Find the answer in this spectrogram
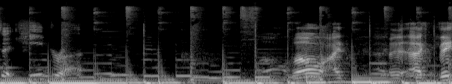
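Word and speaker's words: Hedorah: I pronounce it. Hydra. Well, they say Hedora in the movie, or Hedora, Yeah, or whatever, I right?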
